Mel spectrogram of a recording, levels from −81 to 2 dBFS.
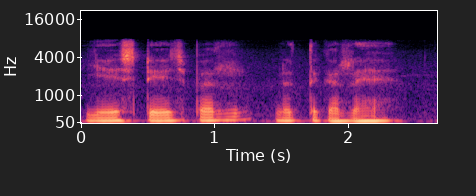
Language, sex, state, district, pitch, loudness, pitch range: Hindi, male, Rajasthan, Jaipur, 100 Hz, -15 LUFS, 95-105 Hz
